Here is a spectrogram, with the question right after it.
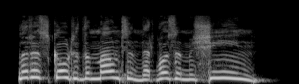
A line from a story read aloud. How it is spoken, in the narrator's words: Klein pleaded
